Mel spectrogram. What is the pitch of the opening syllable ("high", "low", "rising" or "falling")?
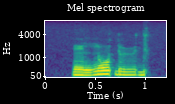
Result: low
